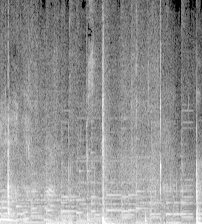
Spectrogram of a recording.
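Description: Background music with sustained held notes, and a brief voiced 'ah' just after the start.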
